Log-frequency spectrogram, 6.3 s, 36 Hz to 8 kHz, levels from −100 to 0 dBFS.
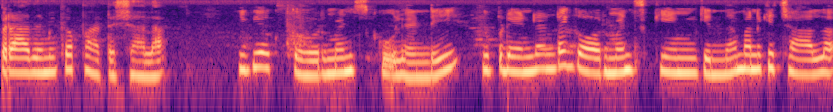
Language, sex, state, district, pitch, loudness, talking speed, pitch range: Telugu, female, Andhra Pradesh, Krishna, 250 Hz, -15 LUFS, 135 wpm, 235-280 Hz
